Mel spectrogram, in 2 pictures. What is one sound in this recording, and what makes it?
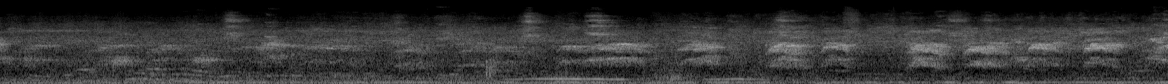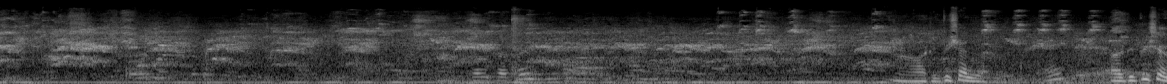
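Many small caged birds chirp and twitter busily nearby.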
